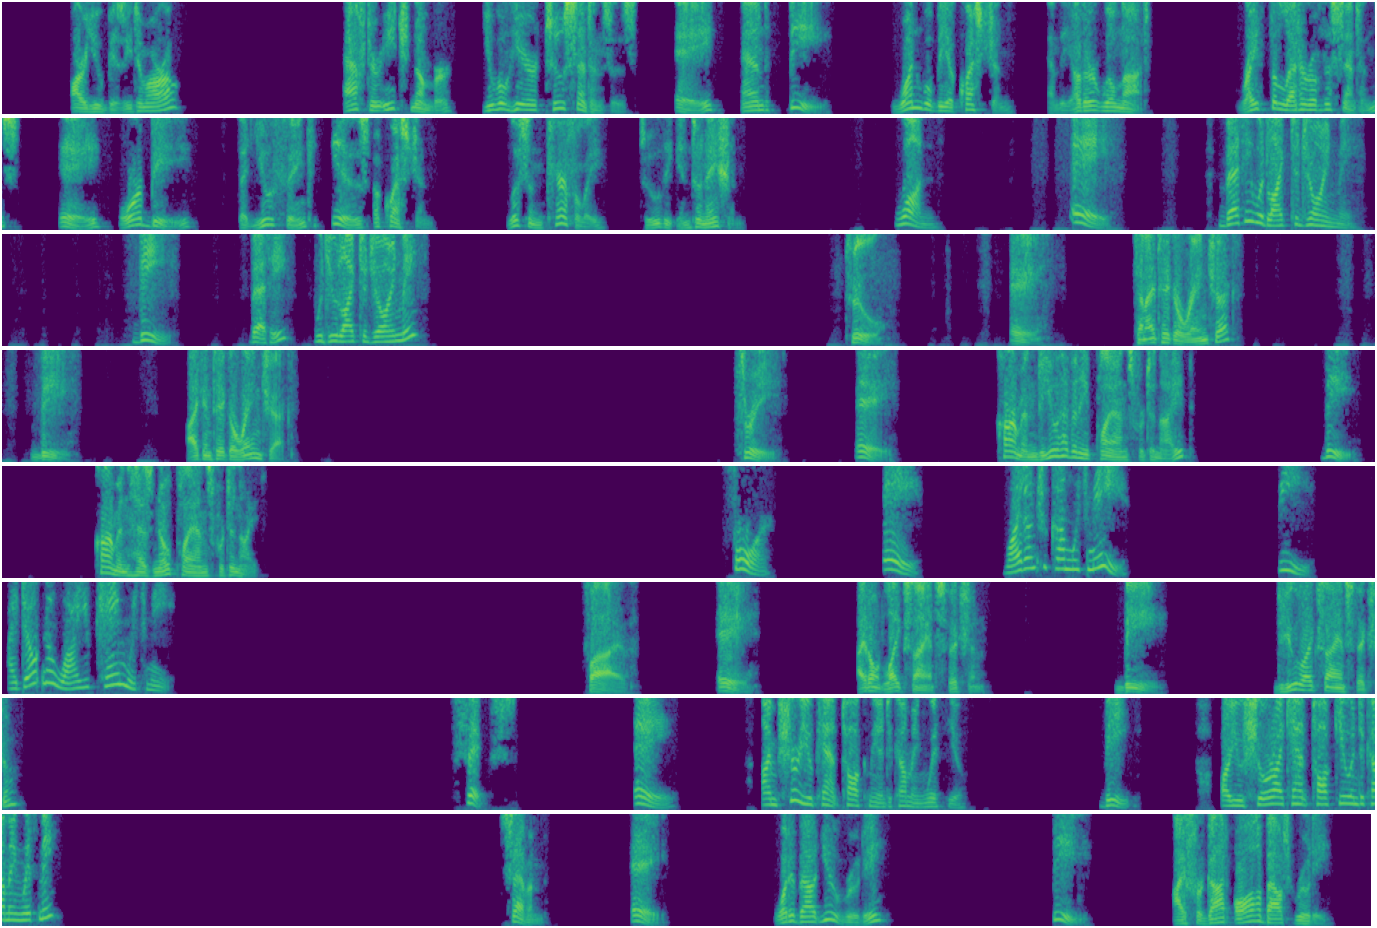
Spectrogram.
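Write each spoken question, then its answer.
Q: Write the letter of the sentence, A or B, that you think is a question.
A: B: Betty, would you like to join me?

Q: Write the letter of the sentence, A or B, that you think is a question.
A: A: Can I take a rain check?

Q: Write the letter of the sentence, A or B, that you think is a question.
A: A: Carmen, do you have any plans for tonight?

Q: Write the letter of the sentence, A or B, that you think is a question.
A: A: Why don't you come with me?

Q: Write the letter of the sentence, A or B, that you think is a question.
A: B: Do you like science fiction?

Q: Write the letter of the sentence, A or B, that you think is a question.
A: B: Are you sure I can't talk you into coming with me?

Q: Write the letter of the sentence, A or B, that you think is a question.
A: A: What about you, Rudy?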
